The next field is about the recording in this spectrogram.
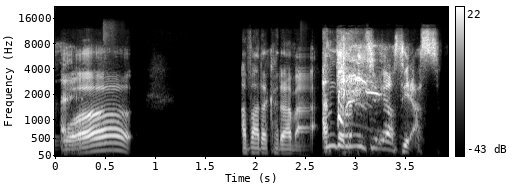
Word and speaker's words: endometriosis: And other than when I briefly fell into like a TED Talk vibe about endometriosis, whoa, I didn't even say that right, about endometriosis. – Endometriosis.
